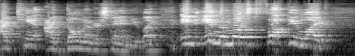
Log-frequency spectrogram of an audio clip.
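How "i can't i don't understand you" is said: usual speaking voice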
